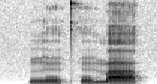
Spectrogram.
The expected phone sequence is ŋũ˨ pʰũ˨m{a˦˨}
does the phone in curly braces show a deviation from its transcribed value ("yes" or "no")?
no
